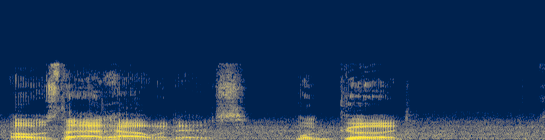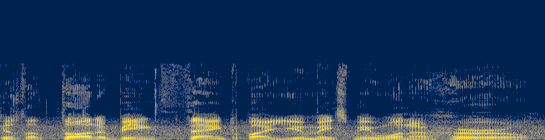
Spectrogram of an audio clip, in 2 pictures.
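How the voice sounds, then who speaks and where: An actor playing a stern alien warrior mentor in an anime video game, firm and dryly sardonic. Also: male voice, extremely low pitch, expressive, normal speed. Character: stern, dry, deep-voiced male alien warrior mentor. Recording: noisy outdoor-like ambience behind.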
